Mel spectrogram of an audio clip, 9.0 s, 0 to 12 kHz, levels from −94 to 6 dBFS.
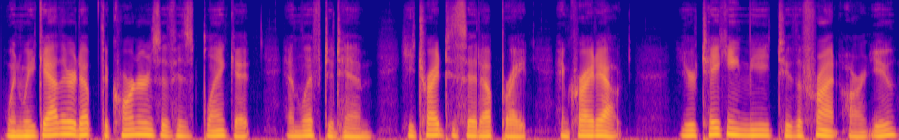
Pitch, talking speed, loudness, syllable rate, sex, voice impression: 120 Hz, 185 wpm, -16 LUFS, 4.8 syllables/s, male, masculine, very adult-like, slightly middle-aged, very thick, relaxed, weak, slightly dark, hard, slightly muffled, fluent, very cool, very intellectual, very sincere, very calm, mature, friendly, reassuring, very elegant, very sweet, very kind, slightly modest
